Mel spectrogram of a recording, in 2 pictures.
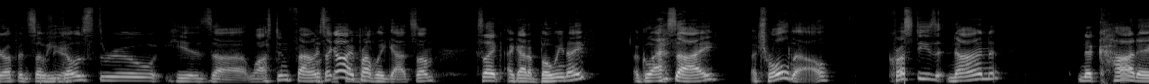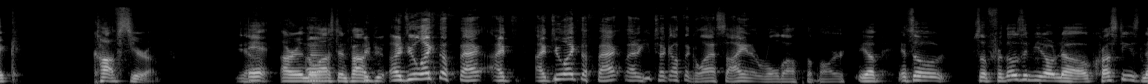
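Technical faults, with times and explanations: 0.41 s, 9.05 s and 17.36 s, dropped buffer (overrun): the recording side likely failed to read its incoming samples before the hardware wrote over them, so short pieces of speech vanish and the audio on either side is butted together with no gap. Each join gives a jump forward. About 10 ms goes just before "he yeah goes through", about 30 ms at 9.05 s, and about 10 ms between "I do like the" and "fact that he took".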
